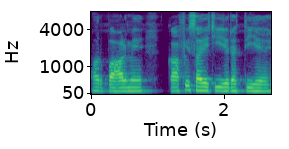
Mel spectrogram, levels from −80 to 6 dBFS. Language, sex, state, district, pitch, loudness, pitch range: Hindi, male, Jharkhand, Deoghar, 130 Hz, -17 LUFS, 125-135 Hz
